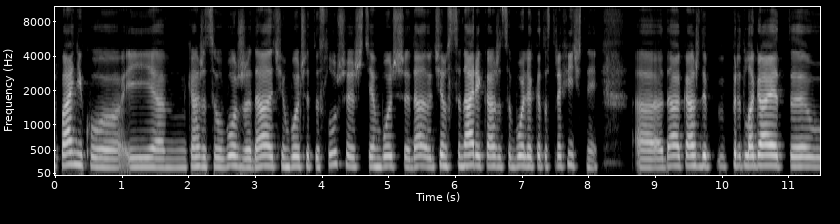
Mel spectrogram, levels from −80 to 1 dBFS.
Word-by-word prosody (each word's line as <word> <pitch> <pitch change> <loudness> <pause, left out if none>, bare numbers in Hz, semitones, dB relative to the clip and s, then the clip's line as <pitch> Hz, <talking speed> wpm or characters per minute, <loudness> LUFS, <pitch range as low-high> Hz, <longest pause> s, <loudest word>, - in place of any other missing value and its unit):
панику, 185 -5 +1
и, 180 0 -2
м, 170 -1 -3
кажется, 185 0 -1
о 175 - -2
боже, 185 -2 0
да, 190 +3 +3
чем 185 -1 -4
больше 190 +1 0
ты 180 -2 -6
слушаешь, 195 -2 -4
тем 185 -1 -2
больше, 190 -2 -2
да, 185 0 0
чем 195 +1 0
сценарий 200 +1 +3
кажется 190 -1 -2
более 190 +1 +1
катастрофичный. 190 -2 -7 0.5
Э, 165 0 -1
да, 195 +3 +2
каждый 195 0 +2
п 190 -1 -15
предлагает, 200 0 +5
э, 190 0 +2
190 Hz, 130 wpm, -23 LUFS, 180-195 Hz, 0.5 s, предлагает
